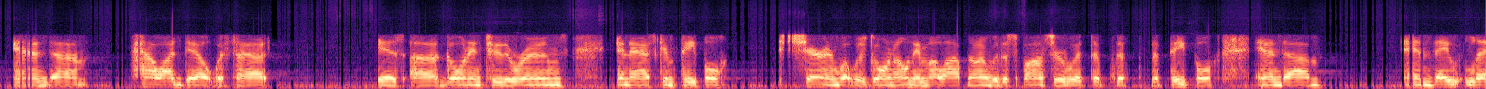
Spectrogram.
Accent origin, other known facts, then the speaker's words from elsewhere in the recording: Deer Park, Texas, United States; also born or lived in Houston, Texas; I grew up in Deer Park, which is on the southeast side of Houston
